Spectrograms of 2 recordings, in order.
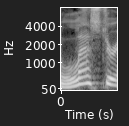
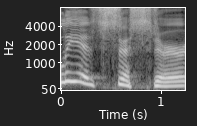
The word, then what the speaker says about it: Leicester: So David Icke was born in Leicester, England in 1951. I believe that's pronounced incorrectly. He was born in Leicester, England.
